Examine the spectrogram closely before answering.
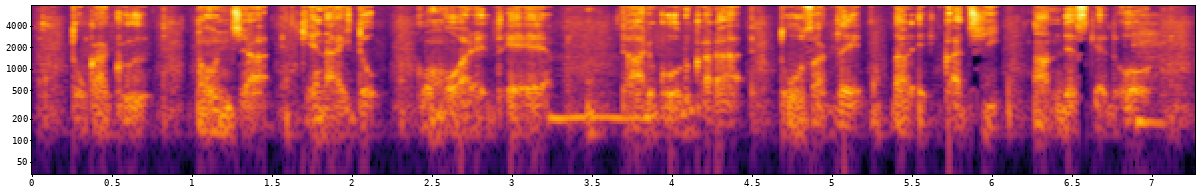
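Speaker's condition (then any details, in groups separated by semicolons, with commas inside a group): Laryngectomy, esophageal speech; voice lost with larynx removal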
